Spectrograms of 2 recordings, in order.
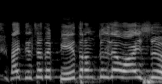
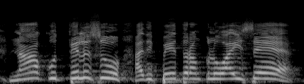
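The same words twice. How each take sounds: First: Put-on high, happy child bursting with voice; joyful. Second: Slow, firm, leaning on తెలుసు; firm insistence. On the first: Girl tells the elders joyfully, high and happy. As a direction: say it gladly, rising on voice. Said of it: "సంతోషంతో ఆనందంతో చెప్తుంది". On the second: Acted. Girl insists to the elders, slow and firm on తెలుసు. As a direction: insist slowly, hitting తెలుసు. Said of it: "గట్టిగా చెప్తుంది".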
